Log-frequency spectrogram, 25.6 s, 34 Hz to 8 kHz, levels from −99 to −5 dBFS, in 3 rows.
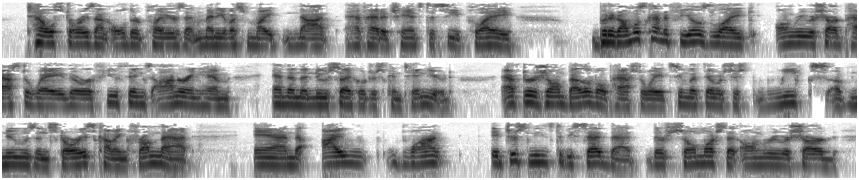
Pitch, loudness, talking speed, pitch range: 130 Hz, -21 LUFS, 180 wpm, 120-145 Hz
